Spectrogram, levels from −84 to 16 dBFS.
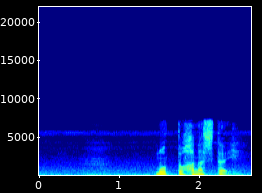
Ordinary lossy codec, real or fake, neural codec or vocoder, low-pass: none; real; none; 7.2 kHz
